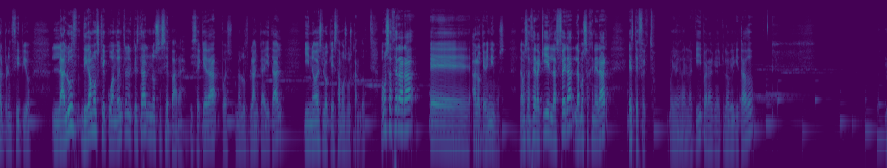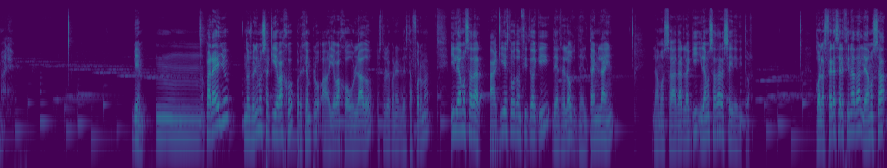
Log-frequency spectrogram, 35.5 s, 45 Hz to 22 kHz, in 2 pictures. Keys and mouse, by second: 8.4 shift+middle click, 12.0 middle click, 13.5 click, 14.9 middle click, 15.6 middle click, 16.0 click, 16.7 click, 17.3 middle click, 18.0 click, 19.3 shift+middle click, 23.7 click, 24.1 right click, 24.2 click, 25.5 shift+middle click, 31.1-32.4 drag.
